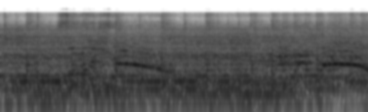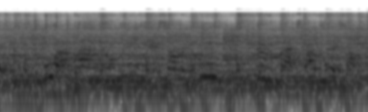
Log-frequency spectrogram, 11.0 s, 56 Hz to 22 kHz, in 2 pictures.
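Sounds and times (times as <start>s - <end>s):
punk band playing live: 0.0s - 11.0s
person singing: 4.1s - 11.0s.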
